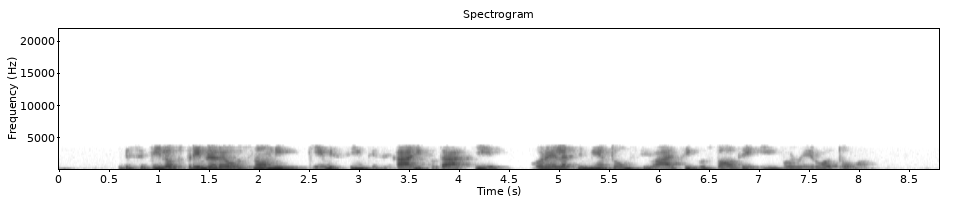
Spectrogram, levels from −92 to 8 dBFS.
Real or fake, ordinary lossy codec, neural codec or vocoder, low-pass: fake; none; codec, 24 kHz, 0.9 kbps, WavTokenizer, medium speech release version 1; 3.6 kHz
